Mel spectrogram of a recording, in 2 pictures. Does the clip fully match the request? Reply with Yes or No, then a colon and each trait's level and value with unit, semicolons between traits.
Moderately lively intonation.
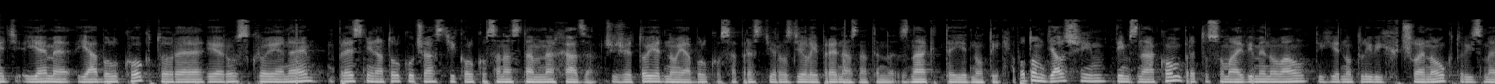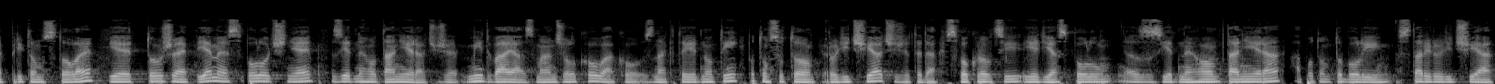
No: narrow, 2.1 semitones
